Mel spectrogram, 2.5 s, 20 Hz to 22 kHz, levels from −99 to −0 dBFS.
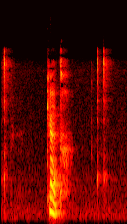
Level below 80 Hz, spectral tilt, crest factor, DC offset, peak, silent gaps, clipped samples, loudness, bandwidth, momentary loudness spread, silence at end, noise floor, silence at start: -84 dBFS; -2.5 dB/octave; 26 dB; under 0.1%; -10 dBFS; none; under 0.1%; -33 LUFS; 9.6 kHz; 20 LU; 0.4 s; -69 dBFS; 0.05 s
